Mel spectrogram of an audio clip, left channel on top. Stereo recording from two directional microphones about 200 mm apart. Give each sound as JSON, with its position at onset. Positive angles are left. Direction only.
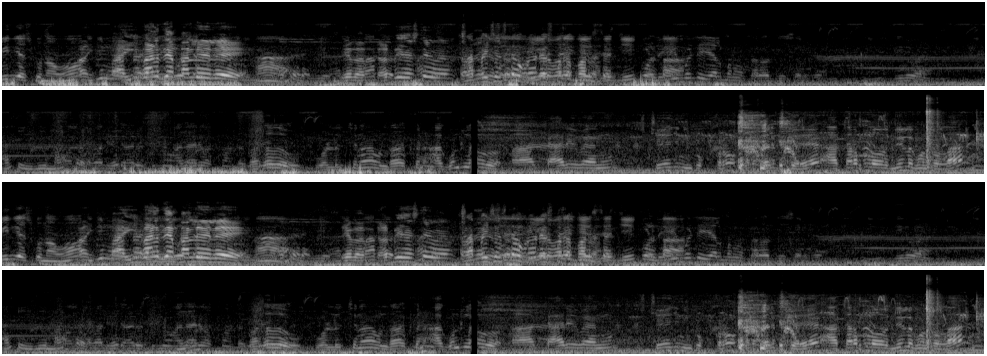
{"t": 0.0, "sound": "speech", "side_deg": -20}
{"t": 0.8, "sound": "speech", "side_deg": -10}
{"t": 2.6, "sound": "a man's voice", "side_deg": -25}
{"t": 3.4, "sound": "speech", "side_deg": -5}
{"t": 4.8, "sound": "a man's voice", "side_deg": -20}
{"t": 5.4, "sound": "speech", "side_deg": 0}
{"t": 5.6, "sound": "a man's voice", "side_deg": -30}
{"t": 6.2, "sound": "speech", "side_deg": 0}
{"t": 12.4, "sound": "a man's voice", "side_deg": -20}
{"t": 14.7, "sound": "speech", "side_deg": -5}
{"t": 17.2, "sound": "cough", "side_deg": 10}
{"t": 17.8, "sound": "speech", "side_deg": -10}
